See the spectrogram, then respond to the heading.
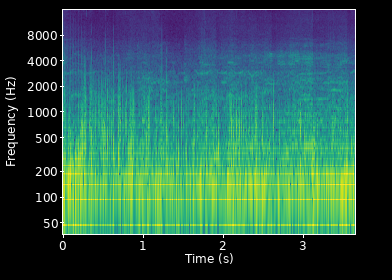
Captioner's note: wind blowing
